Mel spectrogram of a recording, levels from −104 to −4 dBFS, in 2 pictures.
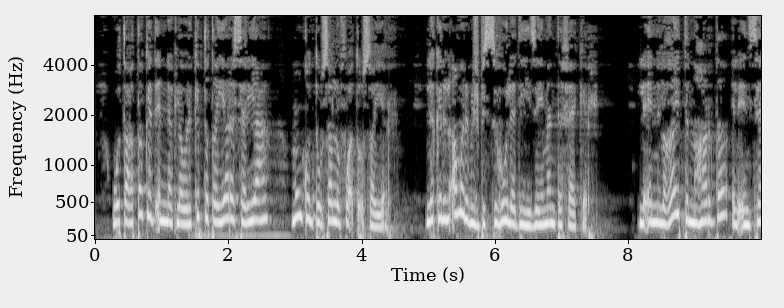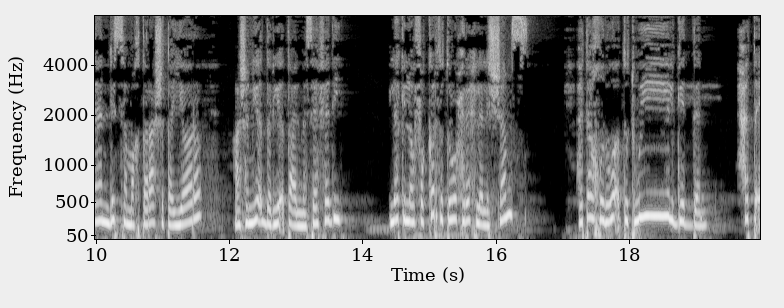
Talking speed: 130 wpm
